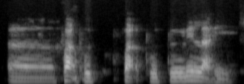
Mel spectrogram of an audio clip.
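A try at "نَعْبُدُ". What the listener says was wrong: Na'budu ya, pakai nun ya. Na'budu.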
